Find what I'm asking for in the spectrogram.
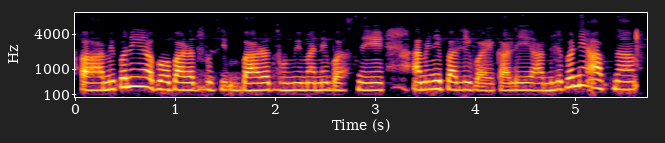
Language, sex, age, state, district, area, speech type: Nepali, female, 18-30, West Bengal, Darjeeling, rural, spontaneous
